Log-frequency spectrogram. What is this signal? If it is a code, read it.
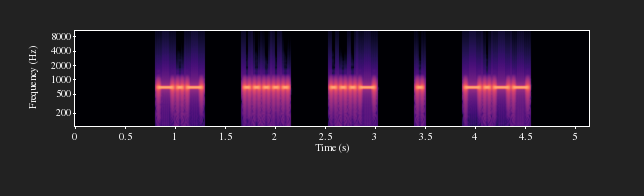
Morse code, heard as a keyed tone, about 25 wpm, spaced as for 14 wpm, 700 Hz. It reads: K5VEY
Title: USA Call Signs - 5 Characters - 3x Character Spacing - 25wpm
